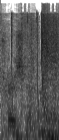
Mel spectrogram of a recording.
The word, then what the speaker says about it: Tres Hermanos: Tres Hermanos, because y'all pronounce the S.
